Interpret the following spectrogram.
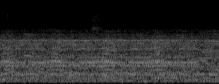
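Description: Cotton candy machine running with a steady whir as its spinning head throws out sugar floss that is wound onto a stick.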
